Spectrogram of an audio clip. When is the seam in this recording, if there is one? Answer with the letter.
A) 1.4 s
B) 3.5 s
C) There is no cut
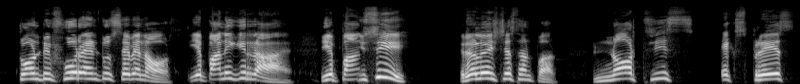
B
